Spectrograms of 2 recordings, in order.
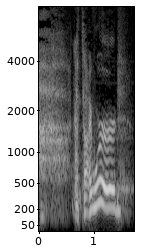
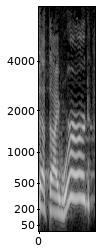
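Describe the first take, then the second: First: It is said with a sigh, sounding exasperated. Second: It is read in a plain, neutral tone.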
